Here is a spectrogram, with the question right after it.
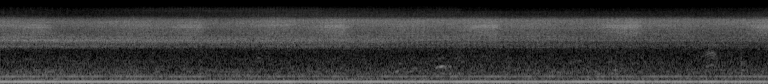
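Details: Shoreline cicadas at Table Rock Lake, southern Missouri, on a hot day: a shrill buzzing wash rising and falling roughly every one to two seconds over a steady low hum from a boat engine.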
